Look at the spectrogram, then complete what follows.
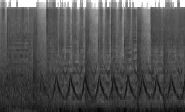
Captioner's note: siren sound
